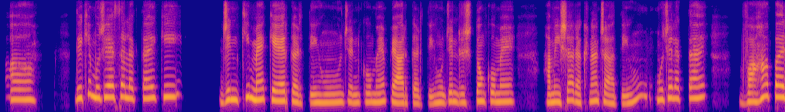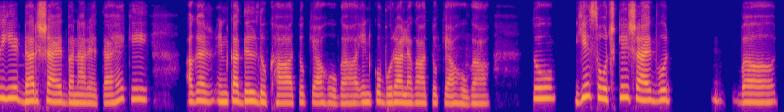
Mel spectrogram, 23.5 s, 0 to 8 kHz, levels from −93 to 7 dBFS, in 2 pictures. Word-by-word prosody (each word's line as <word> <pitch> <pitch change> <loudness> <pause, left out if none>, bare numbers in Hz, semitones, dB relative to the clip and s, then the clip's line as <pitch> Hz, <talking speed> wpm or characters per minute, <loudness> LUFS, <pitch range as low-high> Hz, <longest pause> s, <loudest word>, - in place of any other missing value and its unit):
अ, 235 0 0 0.7
देखिए 265 +7 0
मुझे 285 0 +4
ऐसा 295 +1 +1
लगता 260 -1 -1
है 270 +1 +2
कि, 295 +4 -1 0.6
जिनकी 230 +8 +2
मैं 240 -1 +6
केयर 210 -2 +5
करती 170 -2 -2
हूँ, 175 +1 -1
जिनको 180 0 -4
मैं 185 +2 0
प्यार 165 -3 +4
करती 155 -1 -6
हूँ, 170 +1 -2
जिन 195 -1 -2
रिश्तों 200 +3 -1
को 195 0 -3
मैं 190 +1 -1 0.5
हमेशा 185 +4 +2
रखना 195 +2 -1
चाहती 160 -6 -3
हूँ, 260 - -4 0.2
मुझे 235 +4 0
लगता 260 +1 -3
है 275 +3 +1 0.6
वहाँ 195 +11 +3
पर 290 -2 +6
ये 265 0 +3
डर 200 0 +3
शायद 185 -3 +3
बना 175 -1 0
रहता 165 0 -4
है 190 +8 -1
कि, 245 -1 -3 0.6
अगर 205 0 0
इनका 190 +2 +3
दिल 200 +1 +2
दुखा 170 -2 -1
तो 180 - -5
क्या 170 -1 -3
होगा, 165 -1 -5
इनको 180 +3 -3
बुरा 180 +1 +2
लगा 170 0 -1
तो 170 - -5
क्या 160 -2 -2
होगा? 160 0 -4 0.7
तो 260 0 +2 0.3
ये 285 +11 +5
सोच 260 -5 +3
के 285 0 +3
शायद 225 -5 +5
वो, 230 +2 +1 1.0
बा 180 0 -1
195 Hz, 145 wpm, -20 LUFS, 175-245 Hz, 1.0 s, मैं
